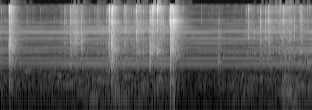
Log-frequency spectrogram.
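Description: A thin, high-pitched electrical buzz comes and goes in short uneven bursts from the handset, with no clear cause.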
